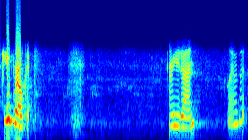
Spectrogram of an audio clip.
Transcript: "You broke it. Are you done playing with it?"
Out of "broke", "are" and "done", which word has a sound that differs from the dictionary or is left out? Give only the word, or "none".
none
